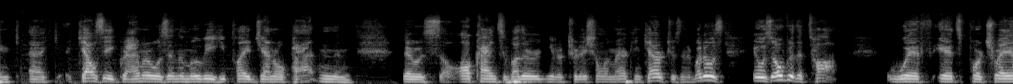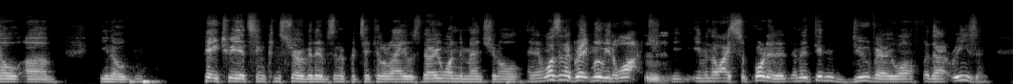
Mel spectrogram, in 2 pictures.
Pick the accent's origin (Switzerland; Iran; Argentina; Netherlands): Iran; moved away; I'm from Iran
